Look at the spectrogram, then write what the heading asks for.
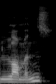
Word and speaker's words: Lammens: We got Lmens who's coming in and it is pronounced Lmens. He said it himself. Uh but Senny Lmens is coming in.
